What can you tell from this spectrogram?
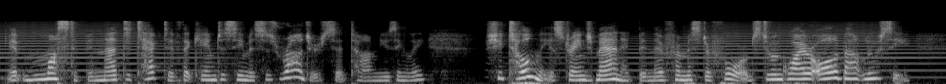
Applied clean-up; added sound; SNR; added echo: none; Trumpet; 18 dB; none.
